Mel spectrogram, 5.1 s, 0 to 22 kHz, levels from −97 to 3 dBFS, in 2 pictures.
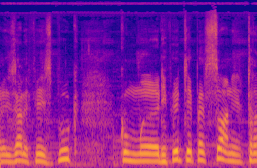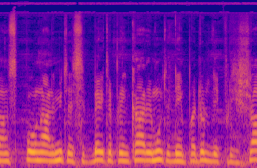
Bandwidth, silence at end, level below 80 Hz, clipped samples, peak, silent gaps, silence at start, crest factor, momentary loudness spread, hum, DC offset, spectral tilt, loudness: over 20 kHz; 0 s; -56 dBFS; under 0.1%; -8 dBFS; none; 0 s; 14 dB; 6 LU; none; under 0.1%; -6.5 dB/octave; -23 LUFS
